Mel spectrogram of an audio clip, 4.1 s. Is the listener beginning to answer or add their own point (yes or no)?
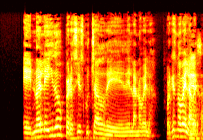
yes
